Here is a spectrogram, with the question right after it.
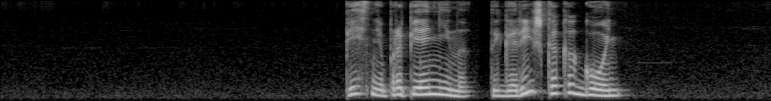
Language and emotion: Russian, positive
